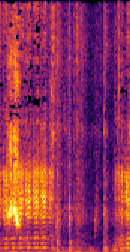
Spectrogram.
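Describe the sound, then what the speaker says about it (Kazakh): Young goat kids bleating up close, a couple of short wavering bleats in quick succession, loud and clear with no talk. "Өте әдемі лақтарды."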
